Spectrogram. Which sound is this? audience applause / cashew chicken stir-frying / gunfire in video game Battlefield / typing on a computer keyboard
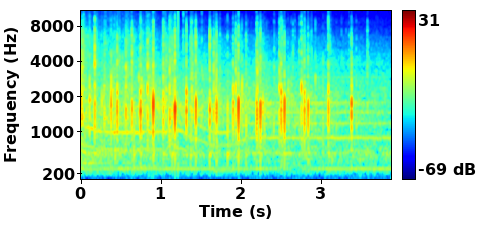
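audience applause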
